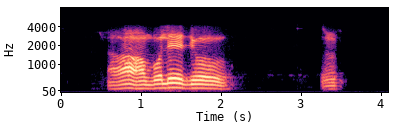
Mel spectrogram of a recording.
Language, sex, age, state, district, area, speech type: Hindi, male, 30-45, Bihar, Begusarai, rural, conversation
